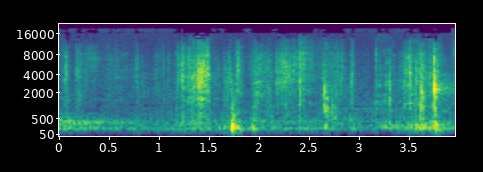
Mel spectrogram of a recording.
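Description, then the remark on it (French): Soft rustling and papery crinkles as sheets of paper are shuffled and straightened into order, in several short bursts over a few seconds, with no one speaking. “Je mets un peu d'ordre dans mes feuilles parce que tout ça est, fait un peu comme ça.”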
